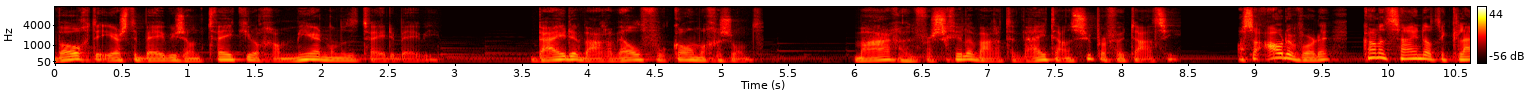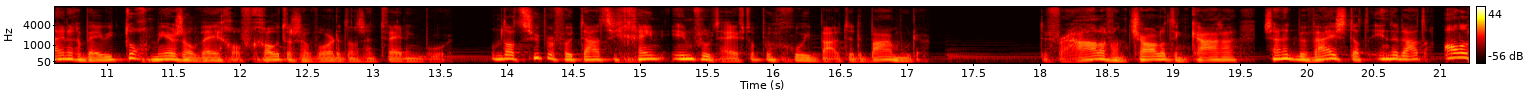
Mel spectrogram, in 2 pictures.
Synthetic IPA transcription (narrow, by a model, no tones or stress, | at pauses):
ʋowχdəʔɪːɹstəbejbizowntʋejkiloχrɑ̰mːɪːɹdɑndətʋejdəbḛjbi | bɛjdəʋa̰ːrəʋɛlˠv̥ɔlˠkowmənχəzɔ̰nt | maːɹɦɵnv̥əɹsχɪlənʋa̰ːrətəʋɛjtəa̰ːnsypəɹvowta̰ːtsi | ʔɑlˠsəʔʌwdəɹʋɔɹdəkɑnɦətsɛjndɑt̚dəklɛjnərəbejbitɔχmɪːɹzɑlˠʋejχəɔ̰fχrowtəɹzɑlˠʋɔɹdəndɑnzɛjntʋejlɪŋbṵːɹ | ɔmdɑtsypəɹvotaːtsiχejnɪnvlutɦejftɔpɦɵnχrujbœ̰ɥtəndəbaːɹmudəɹ | d̥əv̥ə̰ɹɦaːlənvɑnt͡ʃɑːɹlɔt̬ɛnkaːraz̥ɛjnɦəd̚bəʋɛjsdɑtɪndəɹdaːtɑlə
